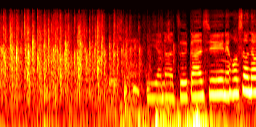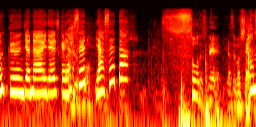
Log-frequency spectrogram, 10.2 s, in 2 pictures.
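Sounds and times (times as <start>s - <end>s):
audience clapping to welcome two guests at a Japanese event: 0.0s - 3.7s
speech: 3.0s - 7.8s, 9.0s - 10.2s.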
